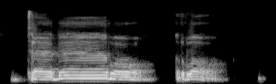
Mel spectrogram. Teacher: ra sendiri makhrajnya adalah ujung lidah bertemu dengan langit-langit bagian depan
